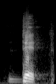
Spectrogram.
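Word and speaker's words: debt: ওয়ার্ডের মধ্যে বা শেষে বিটি পাশাপাশি থাকলে বির উচ্চারণ সাধারণত হয় না বিটি ডেট ডিটি ডেট বিউচ্ছন্ন হবে না ডেট মানে ঋণ তারপর ডি ইউটি ডাউট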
